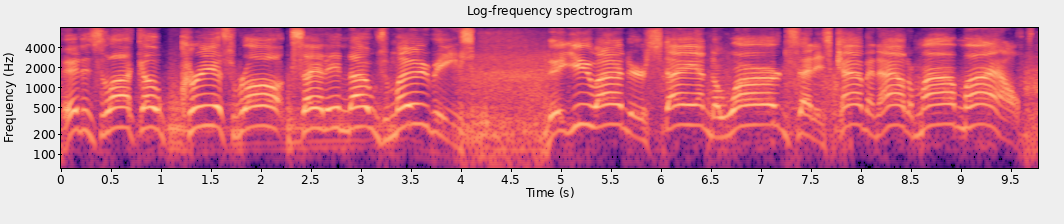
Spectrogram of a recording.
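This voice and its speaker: A man's extremely high, raised and projected voice in a strong Southern US accent, at a very slow pace, over noticeable background noise. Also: ordinary pitch variation. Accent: thick Southern. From US South, Dalton, Georgia. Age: 50s. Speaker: live streamer. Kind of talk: casual chat. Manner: animated.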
